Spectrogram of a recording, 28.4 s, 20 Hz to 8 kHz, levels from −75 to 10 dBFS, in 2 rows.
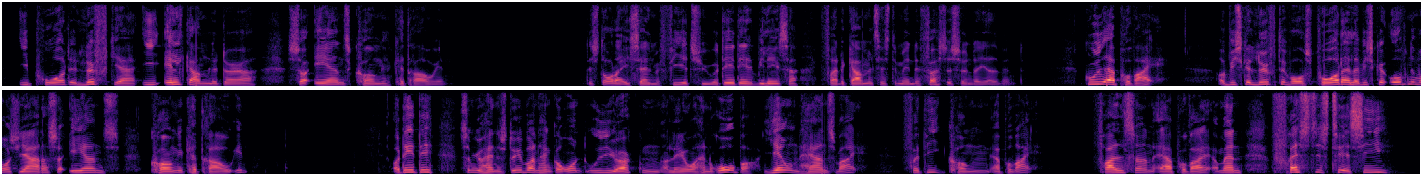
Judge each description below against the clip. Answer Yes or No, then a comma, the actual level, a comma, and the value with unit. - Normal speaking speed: Yes, average, 190 wpm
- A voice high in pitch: No, medium, 165 Hz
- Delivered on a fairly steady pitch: No, average, 3.4 semitones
